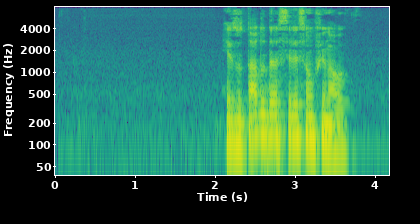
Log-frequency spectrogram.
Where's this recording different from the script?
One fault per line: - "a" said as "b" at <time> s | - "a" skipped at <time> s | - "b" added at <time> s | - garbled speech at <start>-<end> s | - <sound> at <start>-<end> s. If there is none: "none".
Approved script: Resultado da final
- "seleção" added at 2.8 s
